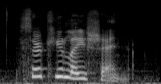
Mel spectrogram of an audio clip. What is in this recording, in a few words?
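"circulation", English, US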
